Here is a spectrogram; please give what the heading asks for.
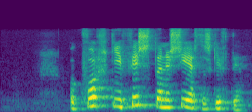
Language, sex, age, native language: Icelandic, male, 12, Icelandic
